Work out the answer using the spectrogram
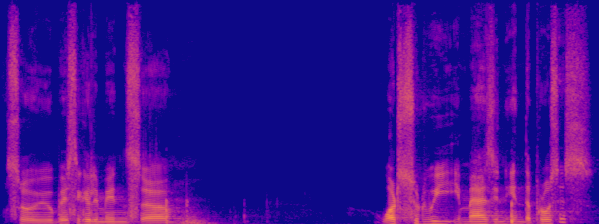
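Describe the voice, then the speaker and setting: A man giving a spoken English translation of a teaching, in halting, non-native English phrasing. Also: medium pitch, little pitch movement, fairly bright tone. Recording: long hall reverb.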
